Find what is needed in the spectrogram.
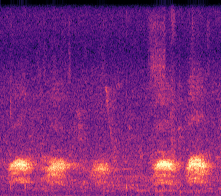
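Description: Faint bird calls in the background: about five short, harsh calls spread unevenly over four seconds.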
